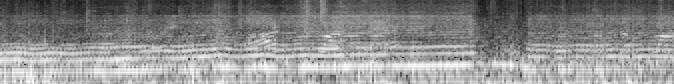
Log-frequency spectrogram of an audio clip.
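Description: Rally car engine pulling hard under acceleration, heard from inside the cabin, its pitch rising steadily, then dropping suddenly about three seconds in at an upshift before it pulls on in the next gear.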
